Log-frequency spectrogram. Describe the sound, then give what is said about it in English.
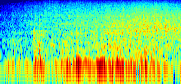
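A snowplow clears a road in Worcester early in the morning during the first major storm of the season: a steady, low engine drone under a broad, continuous scraping hiss that swells slightly midway, with no voices for about three seconds. “That's just one of the plows making the rounds early this morning in Worcester.”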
